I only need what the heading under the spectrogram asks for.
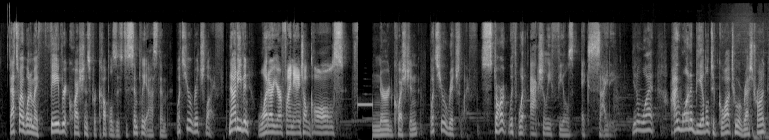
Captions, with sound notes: That's why one of my favorite questions for couples is to simply ask them, what's your rich life? Not even, what are your financial goals? (beep) nerd question. What's your rich life? Start with what actually feels exciting. You know what? I wanna be able to go out to a restaurant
